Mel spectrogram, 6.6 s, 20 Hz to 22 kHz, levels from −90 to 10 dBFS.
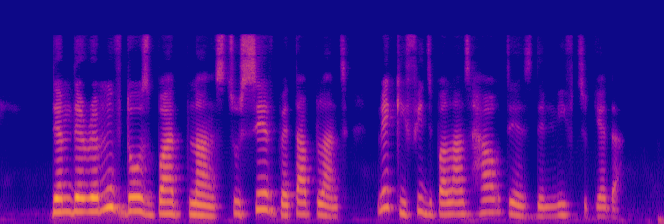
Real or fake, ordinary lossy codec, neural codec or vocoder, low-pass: fake; none; codec, 24 kHz, 0.9 kbps, WavTokenizer, large speech release; none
